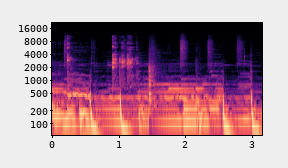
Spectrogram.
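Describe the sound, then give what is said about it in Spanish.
Bright ceramic clinks as a mug is taken out, knocking against other dishes, repeating every half second or so, fairly loud over a steady tonal background. “Saca tu tazón.”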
